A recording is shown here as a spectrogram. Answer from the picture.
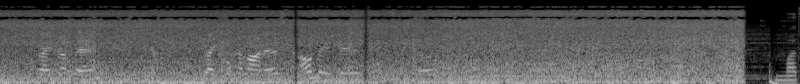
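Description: Waterfall close by, a loud, steady rush of falling water, with voices talking over it; it cuts off suddenly near the end and music takes over.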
